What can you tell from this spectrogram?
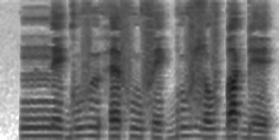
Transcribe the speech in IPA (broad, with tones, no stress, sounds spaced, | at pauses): nː e˦˨ ɡ u˧˥ v ɯ˦˨ h ɛ˥ f u˦˨ f e˦˨ ɡ͡b u˥ v ɮ o˧˥ v ɡ͡b a˥ ɡ͡b e˦˨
